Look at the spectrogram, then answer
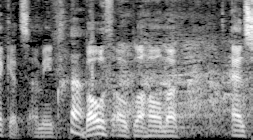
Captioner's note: laughter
